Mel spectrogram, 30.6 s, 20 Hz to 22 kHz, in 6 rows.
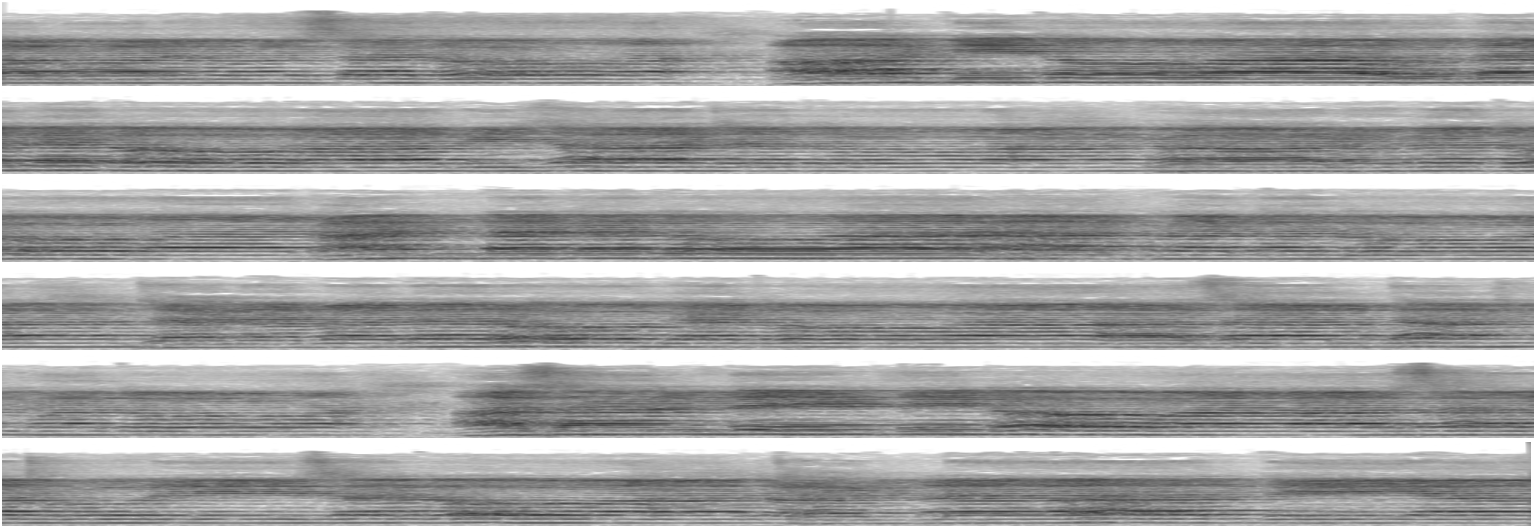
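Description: Theravada Buddhist paritta chanting, recited on a steady, nearly level pitch. It breaks off briefly for breath about two and a half seconds in and again about 22 seconds in.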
